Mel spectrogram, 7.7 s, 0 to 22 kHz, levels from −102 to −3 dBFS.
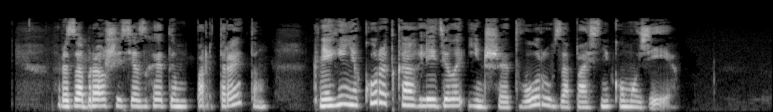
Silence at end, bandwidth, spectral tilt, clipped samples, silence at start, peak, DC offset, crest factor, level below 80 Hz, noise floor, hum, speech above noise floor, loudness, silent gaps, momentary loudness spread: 1.05 s; 11.5 kHz; -4 dB/octave; under 0.1%; 0.6 s; -2 dBFS; under 0.1%; 20 dB; -72 dBFS; -72 dBFS; none; 51 dB; -21 LUFS; none; 9 LU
